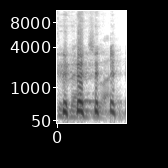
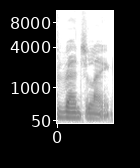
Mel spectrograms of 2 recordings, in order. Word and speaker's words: Evangelion: It's Evangelion. It's Evangelion, guys.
